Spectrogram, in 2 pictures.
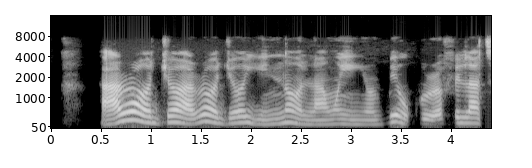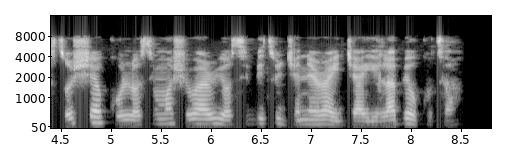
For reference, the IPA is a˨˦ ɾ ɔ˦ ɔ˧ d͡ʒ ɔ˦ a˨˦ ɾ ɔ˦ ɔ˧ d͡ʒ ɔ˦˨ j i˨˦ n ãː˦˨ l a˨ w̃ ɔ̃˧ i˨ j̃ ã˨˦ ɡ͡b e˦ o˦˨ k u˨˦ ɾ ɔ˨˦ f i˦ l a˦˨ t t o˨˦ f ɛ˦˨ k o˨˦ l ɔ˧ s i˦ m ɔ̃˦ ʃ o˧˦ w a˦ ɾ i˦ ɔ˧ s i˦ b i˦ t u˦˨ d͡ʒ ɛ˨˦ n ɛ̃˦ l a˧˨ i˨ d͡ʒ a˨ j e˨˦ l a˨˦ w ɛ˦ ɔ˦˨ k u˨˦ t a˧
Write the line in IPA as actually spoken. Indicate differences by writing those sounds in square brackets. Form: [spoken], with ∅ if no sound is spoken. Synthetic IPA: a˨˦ ɾ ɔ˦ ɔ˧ d͡ʒ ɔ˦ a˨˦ ɾ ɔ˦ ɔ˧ d͡ʒ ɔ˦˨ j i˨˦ n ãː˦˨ l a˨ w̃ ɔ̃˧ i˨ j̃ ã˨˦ ɡ͡b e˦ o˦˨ k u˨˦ ɾ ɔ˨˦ f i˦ l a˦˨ t t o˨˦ [ʃ] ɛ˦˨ k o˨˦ l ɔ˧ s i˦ m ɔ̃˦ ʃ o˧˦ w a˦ ɾ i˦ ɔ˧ s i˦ b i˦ t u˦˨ d͡ʒ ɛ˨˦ n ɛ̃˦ [ɾ] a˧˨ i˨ d͡ʒ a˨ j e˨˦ l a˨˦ [b] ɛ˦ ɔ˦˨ k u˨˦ t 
